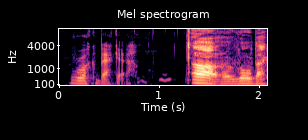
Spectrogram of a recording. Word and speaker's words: Rohrabacher: Rohrabacher.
